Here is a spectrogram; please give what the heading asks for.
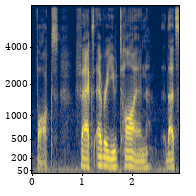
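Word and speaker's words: Utahn: law um 13 liquor F fox facts every uton that's how you say it that's how you pronounce it uton U UT hn uh let's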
